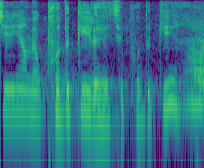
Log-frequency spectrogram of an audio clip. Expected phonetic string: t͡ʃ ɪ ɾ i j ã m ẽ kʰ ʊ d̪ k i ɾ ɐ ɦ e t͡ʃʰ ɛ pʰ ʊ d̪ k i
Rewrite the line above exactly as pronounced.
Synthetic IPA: t͡ʃ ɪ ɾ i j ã m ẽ pʰ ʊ d̪ k i ɾ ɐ ɦ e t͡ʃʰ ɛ pʰ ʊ d̪ k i

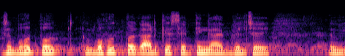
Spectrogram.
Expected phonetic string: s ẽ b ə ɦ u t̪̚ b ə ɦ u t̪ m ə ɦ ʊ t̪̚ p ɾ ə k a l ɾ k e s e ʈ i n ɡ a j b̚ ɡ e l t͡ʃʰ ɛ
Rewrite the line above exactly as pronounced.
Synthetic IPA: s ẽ b ə ɦ u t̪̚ b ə ɦ u t̪ b ə ɦ u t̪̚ p ɾ ə k a ɾ k e s e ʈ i ŋ ɡ a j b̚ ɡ e l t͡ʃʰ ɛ

